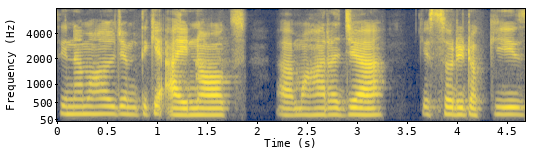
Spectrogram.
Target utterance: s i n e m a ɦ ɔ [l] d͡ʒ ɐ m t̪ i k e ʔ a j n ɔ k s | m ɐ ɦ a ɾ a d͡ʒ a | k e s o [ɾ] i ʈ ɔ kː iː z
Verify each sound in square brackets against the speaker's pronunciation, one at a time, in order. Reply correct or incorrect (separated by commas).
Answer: correct, correct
